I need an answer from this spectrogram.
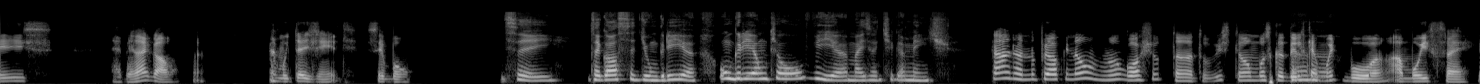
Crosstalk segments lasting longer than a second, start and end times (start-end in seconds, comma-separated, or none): none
